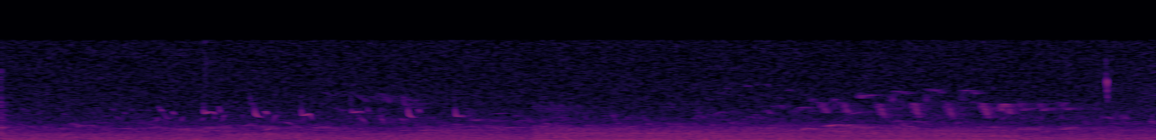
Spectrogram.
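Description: Near silence: faint outdoor ambience with scattered, faint bird chirps.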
